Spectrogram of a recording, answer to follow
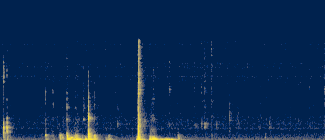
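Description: Painting tools being handled at an oil palette and easel, clicking and knocking: a few light ticks in the first two seconds, then one sharp knock about three seconds in, each followed by brief duller rubbing.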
